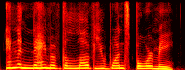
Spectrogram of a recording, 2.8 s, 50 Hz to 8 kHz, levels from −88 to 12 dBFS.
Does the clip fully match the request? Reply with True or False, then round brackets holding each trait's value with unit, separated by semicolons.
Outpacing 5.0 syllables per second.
False (4.0 syllables/s)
